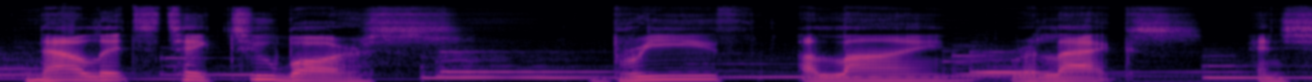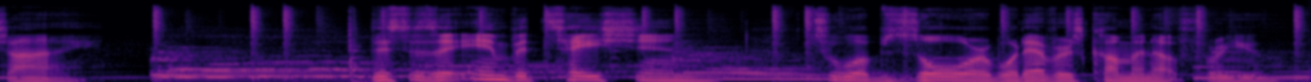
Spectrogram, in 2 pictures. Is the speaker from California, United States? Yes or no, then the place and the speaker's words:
no; Zigzag, Oregon, United States; I grew up right outside Portland, zigzag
